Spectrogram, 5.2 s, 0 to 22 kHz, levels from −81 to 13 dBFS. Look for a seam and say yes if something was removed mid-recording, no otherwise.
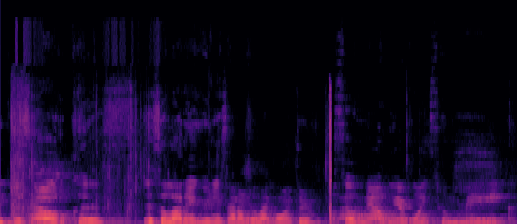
yes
